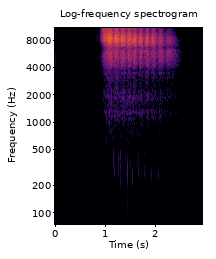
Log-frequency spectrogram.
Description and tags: A snake hissing.
danger, hissing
